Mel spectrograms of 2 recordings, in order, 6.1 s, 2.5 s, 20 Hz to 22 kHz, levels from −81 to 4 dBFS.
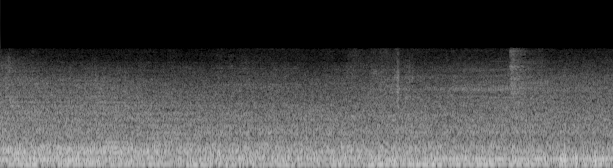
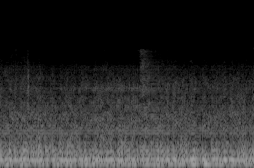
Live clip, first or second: first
